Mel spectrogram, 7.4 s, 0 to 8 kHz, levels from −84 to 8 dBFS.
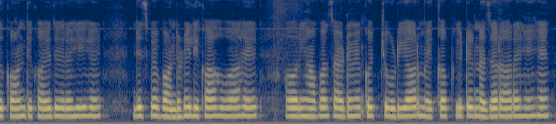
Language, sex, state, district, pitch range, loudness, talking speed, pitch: Hindi, female, Rajasthan, Jaipur, 195-205 Hz, -14 LUFS, 200 wpm, 200 Hz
